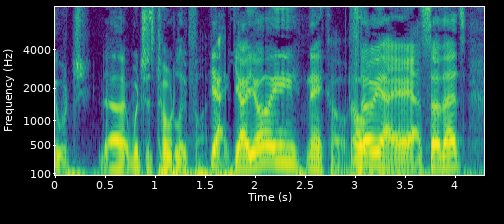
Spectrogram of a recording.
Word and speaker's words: Yayoi Neko: I asked them, and they said Yayoi Neko. And you say they because the pronouns does not want to be addressed as he or she, which is totally fine. Yeah, Yayoi Neko.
